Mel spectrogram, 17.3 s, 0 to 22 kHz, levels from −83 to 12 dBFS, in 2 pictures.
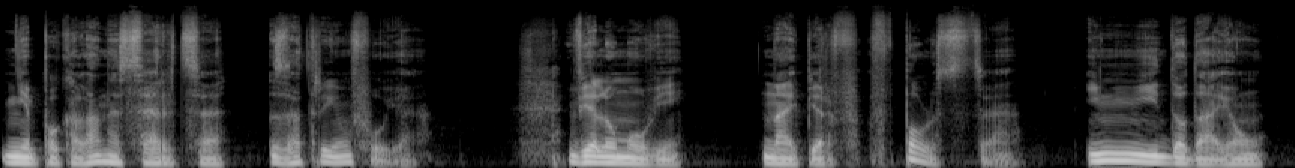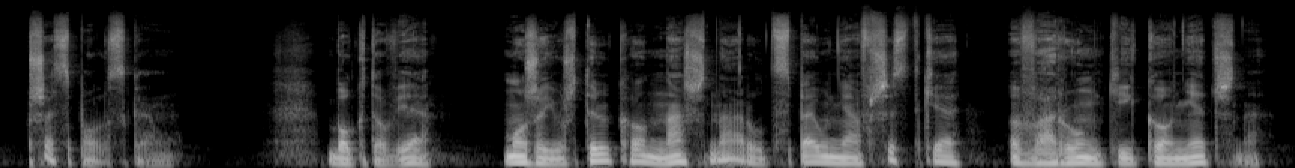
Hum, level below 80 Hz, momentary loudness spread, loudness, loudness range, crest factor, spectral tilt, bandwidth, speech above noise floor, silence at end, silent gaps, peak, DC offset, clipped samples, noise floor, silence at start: none; -36 dBFS; 14 LU; -20 LUFS; 5 LU; 18 dB; -5.5 dB/octave; 16.5 kHz; 57 dB; 0.25 s; none; -2 dBFS; under 0.1%; under 0.1%; -76 dBFS; 0 s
